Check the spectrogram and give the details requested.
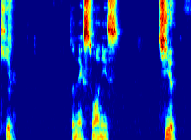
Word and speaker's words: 지읒: The next one is 지읒. It looks like this, and it sounds similar to English J sound.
